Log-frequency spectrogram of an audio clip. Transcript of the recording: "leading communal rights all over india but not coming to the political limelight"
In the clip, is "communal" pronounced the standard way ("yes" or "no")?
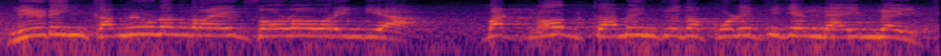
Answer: no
